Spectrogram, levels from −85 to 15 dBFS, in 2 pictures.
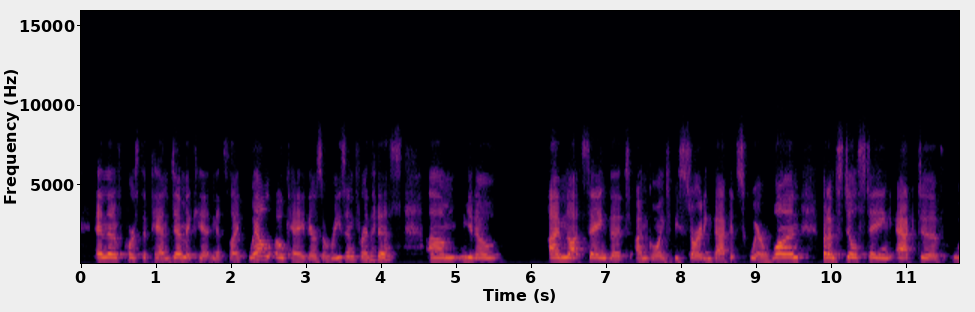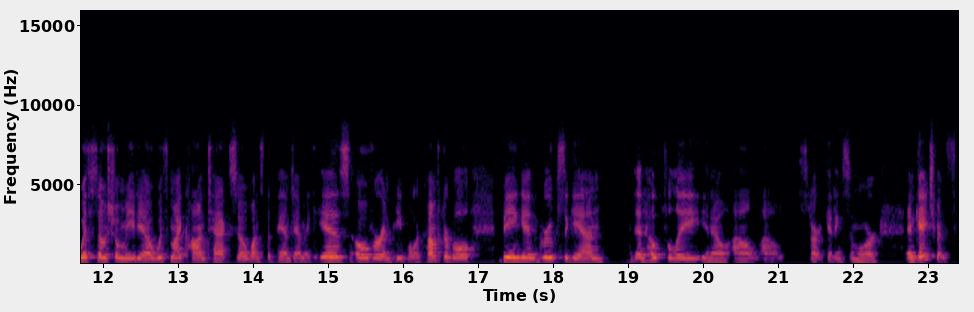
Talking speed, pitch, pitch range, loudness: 175 wpm, 190 Hz, 175-210 Hz, -30 LUFS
